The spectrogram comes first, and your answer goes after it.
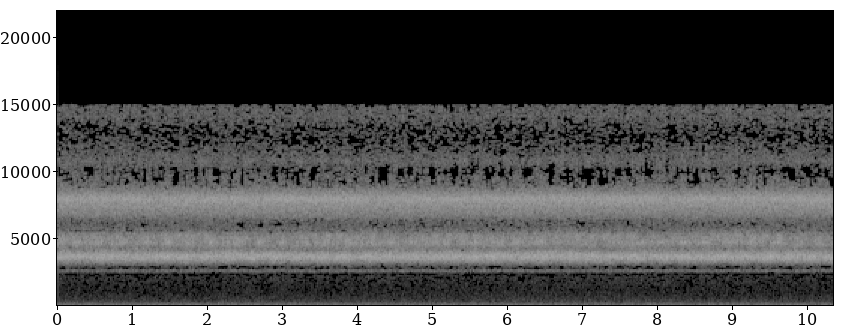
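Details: Night-time crickets with other grass insects in summer or autumn, many callers blending into one constant, high, shimmering trill that never stops, with a gentle low hum beneath.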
